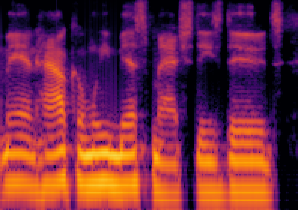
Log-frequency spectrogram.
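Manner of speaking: ordinary delivery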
